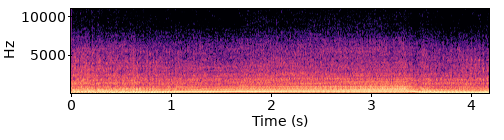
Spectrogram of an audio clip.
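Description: Tyres squeal as they spin on concrete.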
